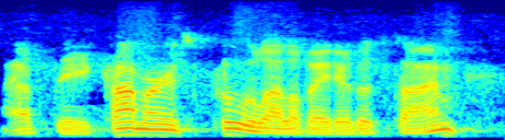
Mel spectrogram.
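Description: An actor playing an authoritative, commanding police inspector in a 1950s radio drama. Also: male voice, low voice, expressive, moderate pace. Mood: brisk, authoritative. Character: authoritative police inspector, brisk superior officer. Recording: tinny 1950s radio recording.

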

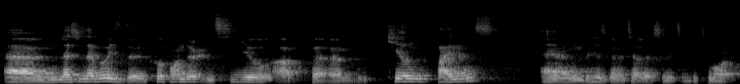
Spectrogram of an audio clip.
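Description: Male podcast host, low voice, upbeat questions, roomy echo. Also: normal speed, lo-fi sound. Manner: upbeat, scripted intro then relaxed questions. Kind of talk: podcast intro and interviewing. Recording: roomy echo with faint music.

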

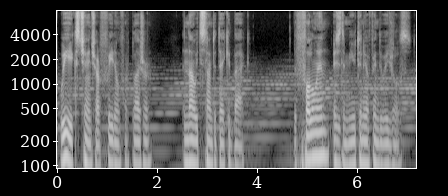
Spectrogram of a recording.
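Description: A man's voice: low voice, fairly even intonation, normal speed, dark tone, soft background music, close to an everyday voice. A man playing an earnest rebel radio host in a dystopian drama, speaking solemnly and rallying the listener in a scripted, intimate address. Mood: solemn, defiant.

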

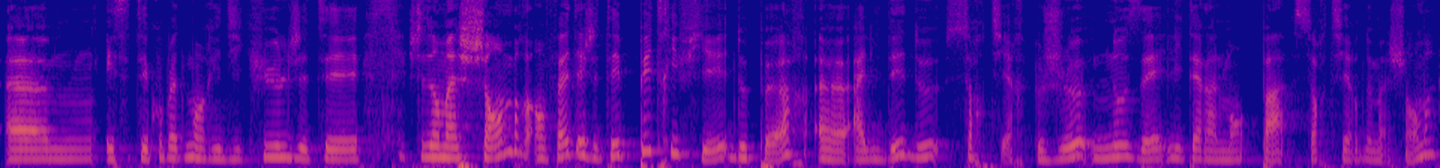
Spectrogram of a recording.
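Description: A young woman from France telling a personal story in a chatty way, with many fillers and restarts. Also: lowish voice. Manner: chatty, frequent fillers and restarts, laughs often. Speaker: entrepreneur vlogger.

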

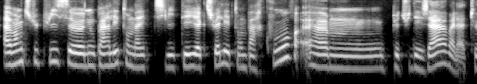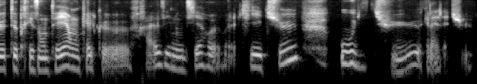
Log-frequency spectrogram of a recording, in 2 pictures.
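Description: A woman's voice: on the low side, moderate pace. A woman hosting a podcast, speaking informally and feeling her way through her questions in a conversational interview. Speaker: podcast host interviewing a guest.

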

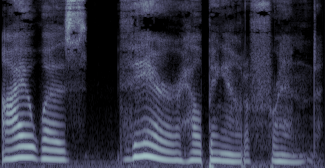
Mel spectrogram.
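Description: A woman's voice: low voice, animated, slow pace, darkish tone, no room sound. A woman playing a guarded but kindly host of a lonely hearts radio call-in, speaking hesitantly and encouragingly in an audio drama. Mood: flustered. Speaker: radio advice show host.

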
